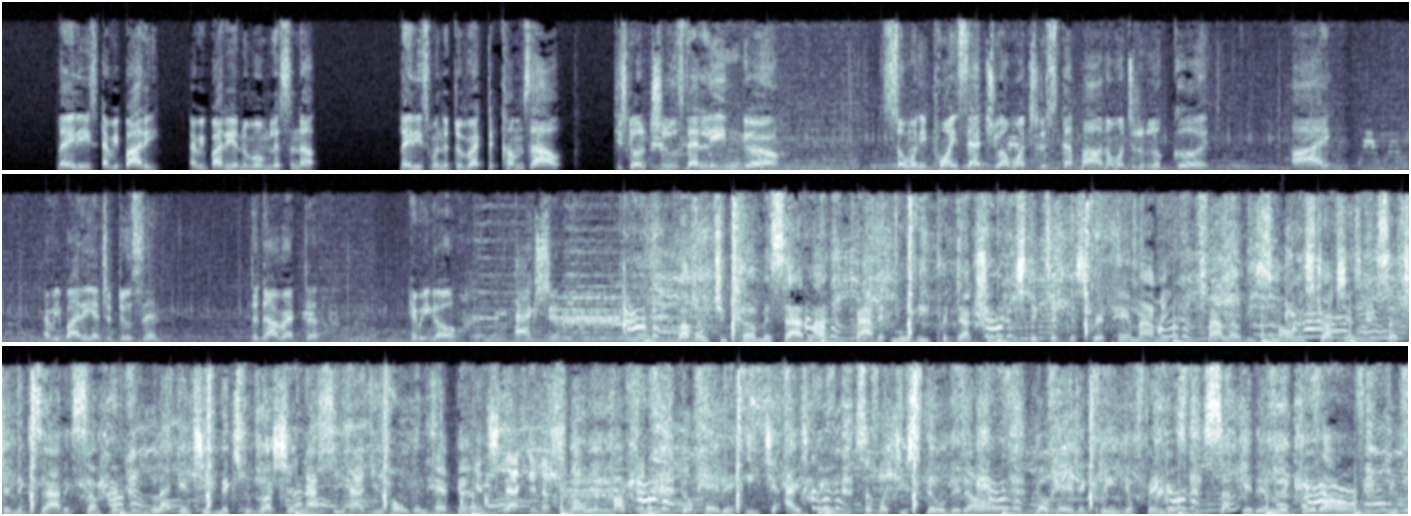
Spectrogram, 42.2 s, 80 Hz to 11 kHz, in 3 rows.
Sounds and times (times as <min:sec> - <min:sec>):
Music: 0:06.2 - 0:42.2.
